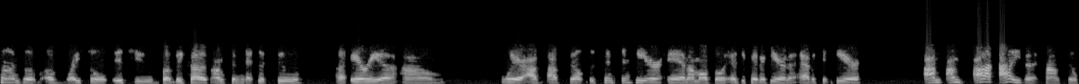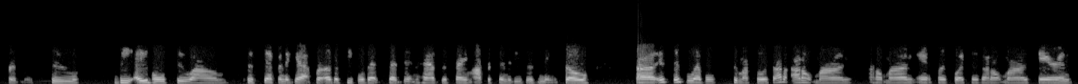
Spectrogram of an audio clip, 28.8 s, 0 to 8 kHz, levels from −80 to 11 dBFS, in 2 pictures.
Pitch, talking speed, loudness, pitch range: 165 Hz, 170 wpm, -22 LUFS, 155-175 Hz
